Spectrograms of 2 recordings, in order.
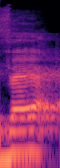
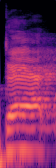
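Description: First: Said in the usual way. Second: "dat" with a d for th; Gullah "dat". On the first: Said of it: "they say that". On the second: Shown as a demonstration. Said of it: "I use word like dat and they say that".

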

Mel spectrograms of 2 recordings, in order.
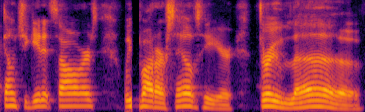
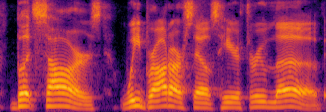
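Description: First: Slow Southern drawl impression; hammed-up Southern accent, slowly. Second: Put-on Southern accent. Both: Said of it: "my Southern accent is horrible".

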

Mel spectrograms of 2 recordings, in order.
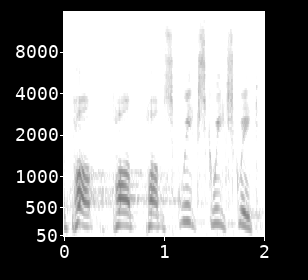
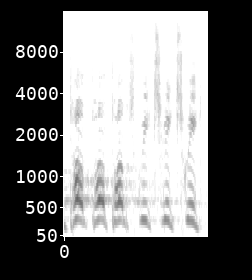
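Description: First: Measured pump noises with quieter squeaks; acted-out pumping. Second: Raised, insistent rhythm of a pump handle; harder pumping. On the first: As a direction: voice a rusty pump working gently. First pumping, nothing comes out. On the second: Acted. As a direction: pump away with more effort. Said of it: "he kept going harder".

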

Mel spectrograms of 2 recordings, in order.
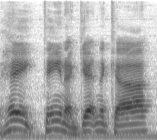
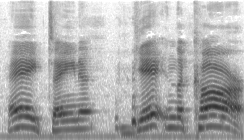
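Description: First: Loud, high Northern US accent. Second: Very loud, high, drawn-out Southern holler; Southern accent. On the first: Host imitates folks up north calling Tina, Northern accent. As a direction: call Tina over in a mock Northern accent. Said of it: "Okay, up north you have". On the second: Host imitates same people down here, hollered Southern accent. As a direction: holler for Tina in a broad Southern drawl. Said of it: "Same exact sentence, but Southern". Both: Shown as a demonstration.

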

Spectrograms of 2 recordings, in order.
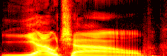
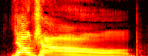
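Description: First: Said in the usual way. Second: Youtube drawn out in a vague put-on accent; a made-up accent, played for laughs; unplaceable mock accent. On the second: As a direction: ham up a random foreign accent on Youtube. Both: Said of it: "I've no idea what accent that is".

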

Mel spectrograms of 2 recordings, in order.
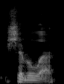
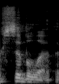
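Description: First: Said in the usual way. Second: Sibboleth with a plain s in place of sh; s sound starting sibboleth; missing sh sound. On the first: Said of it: "instead of shibboleth". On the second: Shown as a demonstration. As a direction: say sibboleth, opening on s. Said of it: "couldn't make the S H sound".

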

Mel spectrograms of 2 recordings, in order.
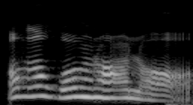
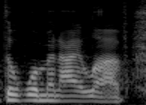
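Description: First: Edward. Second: Said in the usual way. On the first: Retold or imitated. King quoting his abdication broadcast, mock posh British accent. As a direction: imitate a royal radio address in posh British. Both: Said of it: "Except he says it like".

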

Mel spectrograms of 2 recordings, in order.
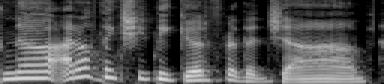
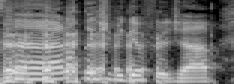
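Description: First: Put-on old lady voice. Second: Put-on high, fast old lady voice. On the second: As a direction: play a fussy old lady on the phone. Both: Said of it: "that's my old lady voice".

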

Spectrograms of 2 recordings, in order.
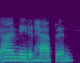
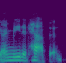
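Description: First: I stretched and leaned on, made left light; stress on I. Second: Made leaned on, the rest dropping softer; stress on made. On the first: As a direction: hit the word I, not made. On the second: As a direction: hit the word made and let it fall. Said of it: "Uh, no, actually, I made it happen". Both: Retold or imitated.

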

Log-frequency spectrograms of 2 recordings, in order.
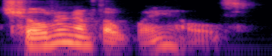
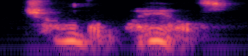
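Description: First: Said in the usual way. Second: High breathless whisper of the title. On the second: Shown as a demonstration. Repeats title, second time whispered.

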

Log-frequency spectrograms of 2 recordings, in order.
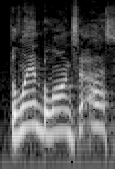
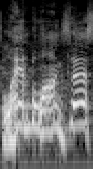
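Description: First: Partner's matter-of-fact claim, pitched high; retold assertion. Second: High, louder incredulous echo; retold disbelief. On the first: Israeli partner explaining whose land it is, matter-of-fact assertion. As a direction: state it high as a simple settled fact. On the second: Baffled visitor echoing the partner's claim back, incredulous.

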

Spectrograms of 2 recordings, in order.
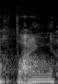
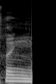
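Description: First: "thing" said as a twangy "thang"; country twang. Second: Said in the usual way. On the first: Shown as a demonstration. Laughing that he can't say it, "thing" twanged as "thang". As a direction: widen the vowel in "thing" to "thang". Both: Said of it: "I can't say that".

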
